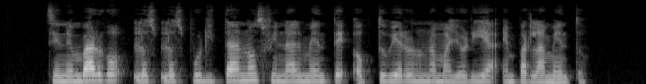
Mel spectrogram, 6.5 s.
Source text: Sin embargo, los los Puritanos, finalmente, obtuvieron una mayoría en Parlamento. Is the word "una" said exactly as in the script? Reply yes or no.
yes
